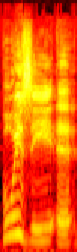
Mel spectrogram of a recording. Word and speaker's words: Boise: capital city of idaho and boise two syllables the stress is on the first syllable but i think when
